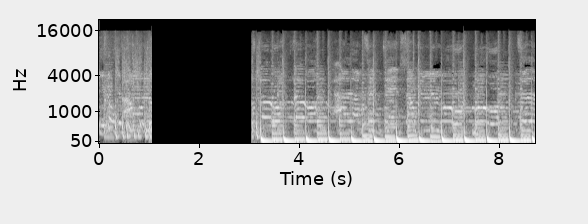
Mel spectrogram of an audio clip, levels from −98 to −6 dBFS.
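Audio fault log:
1.04–3.05 s, playback stall: the sound breaks off abruptly in mid-flow and the output goes completely silent for about two seconds before audio returns at 3.05 s. The gap is dead silence rather than a fade or dropout noise, which points to the player itself stopping output. The likely cause is that the player ran short of incoming data or its audio thread was blocked, so nothing reached the output until it recovered and resumed feeding samples.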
